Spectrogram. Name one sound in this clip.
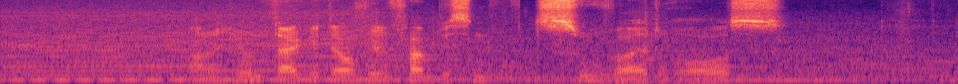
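A car engine revs up and down sharply as the gears shift down while braking.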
